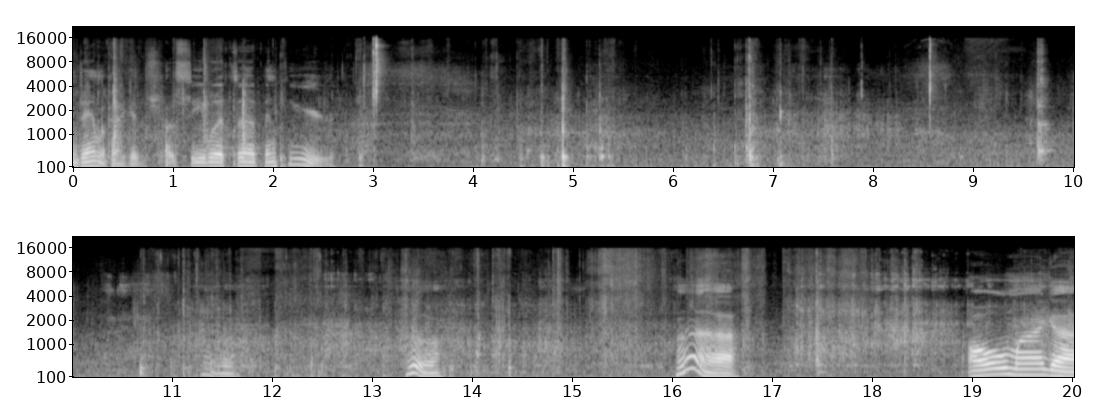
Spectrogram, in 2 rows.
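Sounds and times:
cardboard and wrapping rustling: 0.0s - 20.0s.

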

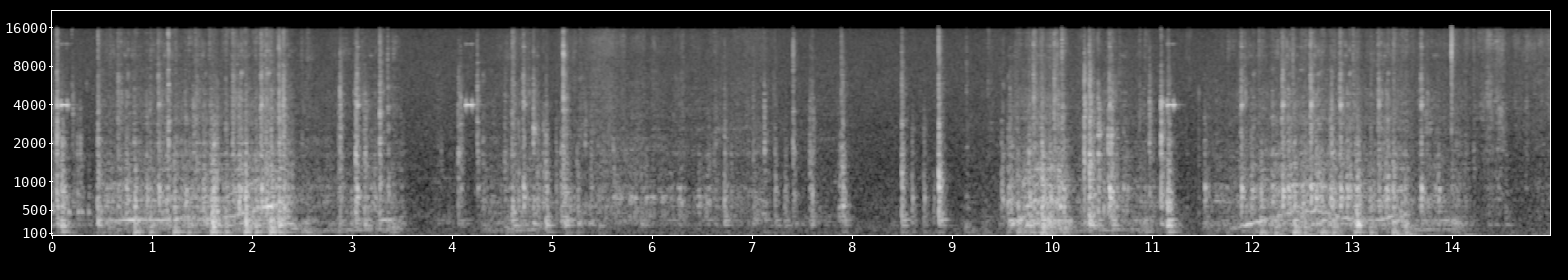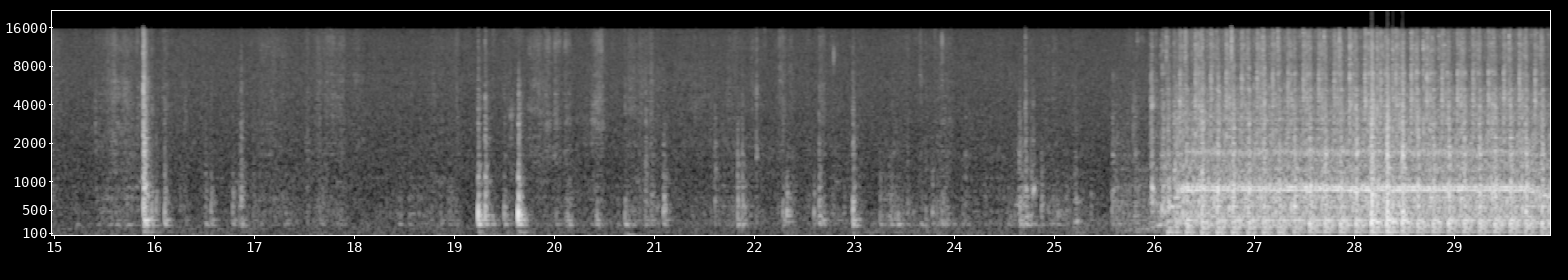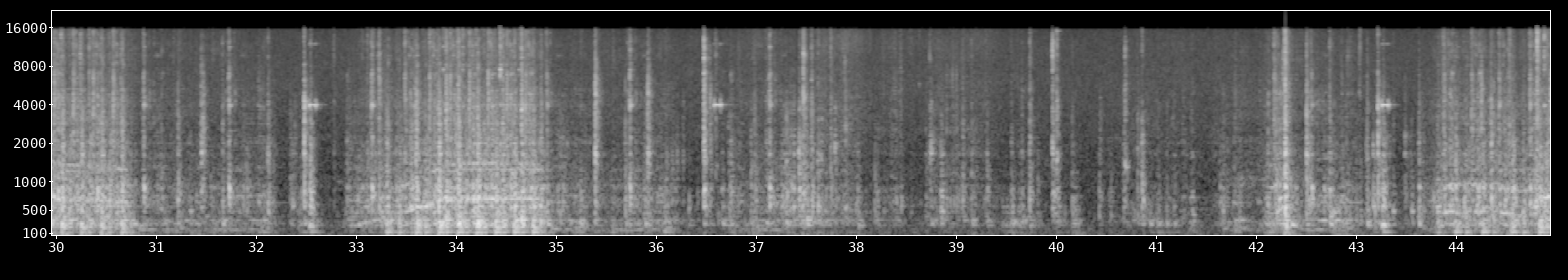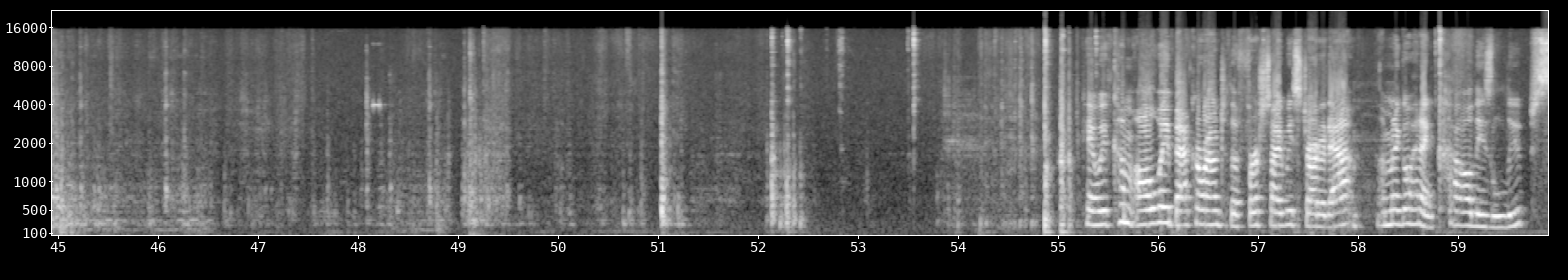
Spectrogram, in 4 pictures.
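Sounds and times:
sewing machine stitching: 0.0s - 7.2s, 9.5s - 14.2s, 25.6s - 38.1s, 41.1s - 46.6s.

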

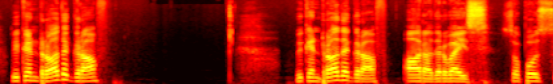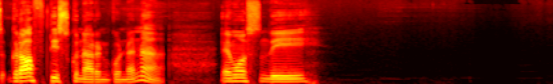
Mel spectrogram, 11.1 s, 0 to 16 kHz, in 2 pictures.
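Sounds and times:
mouth click: 2.3s - 2.5s
man's intake of breath: 2.3s - 3.0s, 7.2s - 7.8s.

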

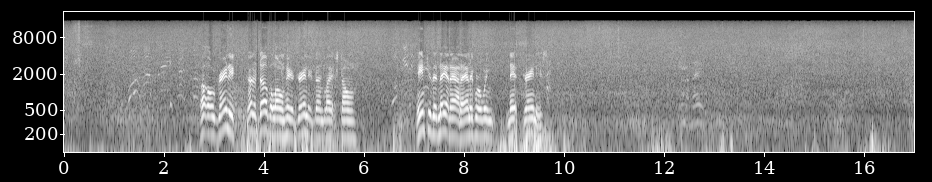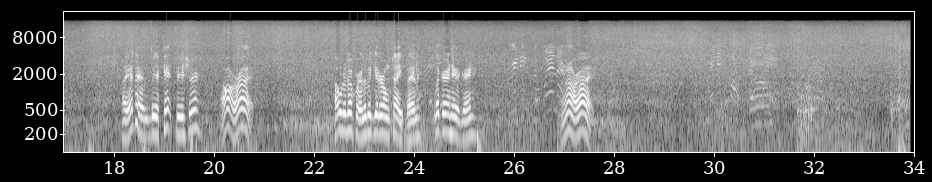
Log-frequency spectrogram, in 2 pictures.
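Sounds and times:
low rumbles: 0.0s - 34.0s
water pouring from a pipe: 0.0s - 34.0s
wind on microphone: 0.0s - 34.0s
faint voices: 29.7s - 33.9s.

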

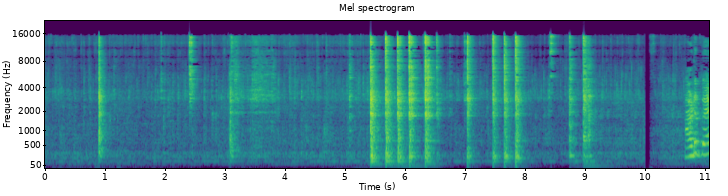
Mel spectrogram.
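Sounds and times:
metal ladle knocking on pot: 5.4s - 8.1s.

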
